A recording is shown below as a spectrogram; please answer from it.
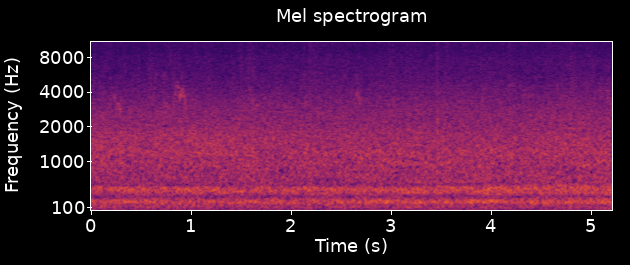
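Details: Honeybees busy at their hive in spring, flying in and out: a steady, rich droning buzz with little change in loudness and a couple of faint high chirps.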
